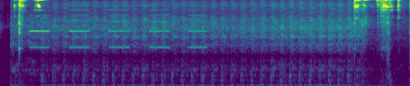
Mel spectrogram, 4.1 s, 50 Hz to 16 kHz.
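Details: 2000 Mercedes W210 E320 estate with a no-start: steady starter cranking at about three and a half compressions a second with no firing during a wiggle test on the wiring connector. The fuel pump gets no power; the fuel pump relay is suspected.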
